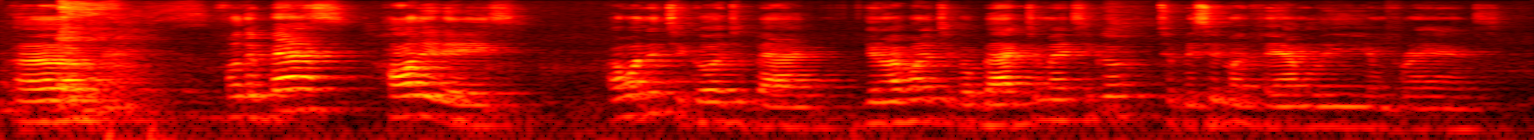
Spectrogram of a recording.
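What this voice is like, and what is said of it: Foreign-accented English, Mexican speaker. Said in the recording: “my accent”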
